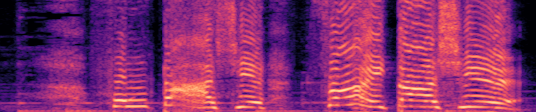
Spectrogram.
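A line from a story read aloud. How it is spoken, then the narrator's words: Impatient repeated shouting. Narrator (Chinese): 皇帝心急，嫌船驶得太慢，不停的大喊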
